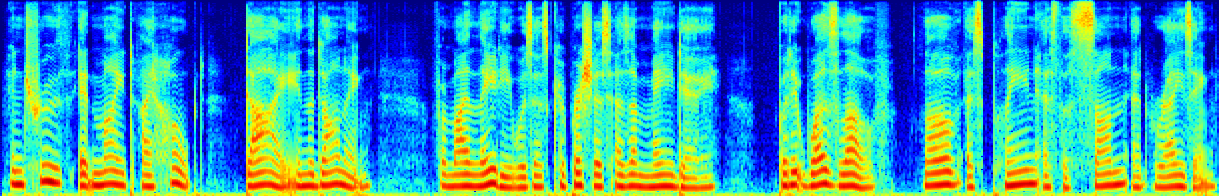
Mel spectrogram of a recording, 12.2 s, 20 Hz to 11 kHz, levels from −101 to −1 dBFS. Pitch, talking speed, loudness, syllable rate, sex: 200 Hz, 150 wpm, -16 LUFS, 3.8 syllables/s, female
